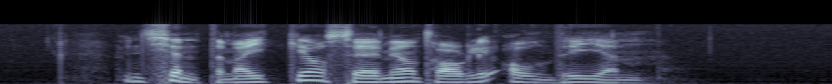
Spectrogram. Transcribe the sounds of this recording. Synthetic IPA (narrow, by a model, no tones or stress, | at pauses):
hʉnçɛnt̪əmæɪɪkːəoːseːɾmæɪɑnt̪ʰɑːɡəlɪʔɑld̪ɾɪɪjɛn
